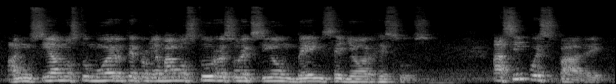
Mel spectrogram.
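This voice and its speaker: Dominican priest, middle-aged guy, slow solemn mass prayers, kinda high voice, roomy echoey sound. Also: darkish tone. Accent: Dominican Spanish. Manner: solemn, measured liturgical recitation, also saying the people's responses. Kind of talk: saying Mass, liturgical prayer. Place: small studio before a backdrop. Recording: roomy, slightly distant mic with faint hiss.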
